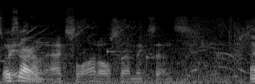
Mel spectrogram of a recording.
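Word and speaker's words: axolotl: I mean, it's based on axelottle, so that makes sense. I apologize. I I should be pronouncing axelottle the appropriate way, which is the naw way, which is asholot.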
